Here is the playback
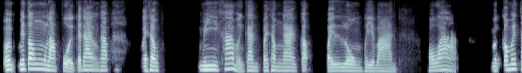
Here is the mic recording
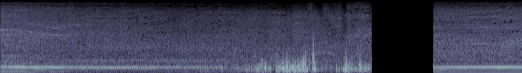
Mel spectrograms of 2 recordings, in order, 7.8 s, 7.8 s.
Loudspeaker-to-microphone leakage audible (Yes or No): No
